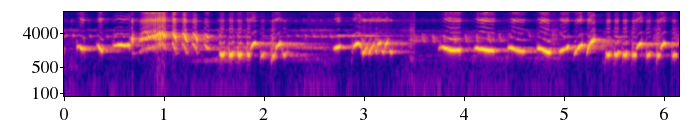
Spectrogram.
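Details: Lure song of a white-rumped shama for coaxing a quiet bird to sing back. A dense run of whistled notes, buzzy squawk-like bursts and quick looping trills, with brief pauses between phrases.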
